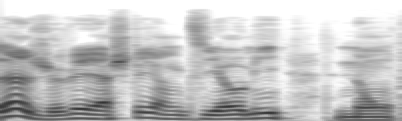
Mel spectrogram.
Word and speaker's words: Xiaomi: On prononce ça Xiaomi Xiaomi, ouais.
